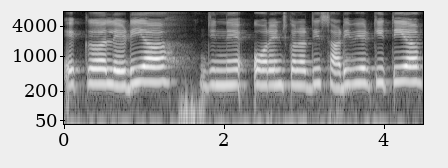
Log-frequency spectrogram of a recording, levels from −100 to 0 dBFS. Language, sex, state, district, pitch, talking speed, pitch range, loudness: Punjabi, female, Punjab, Kapurthala, 275 Hz, 145 wpm, 265-295 Hz, -14 LUFS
